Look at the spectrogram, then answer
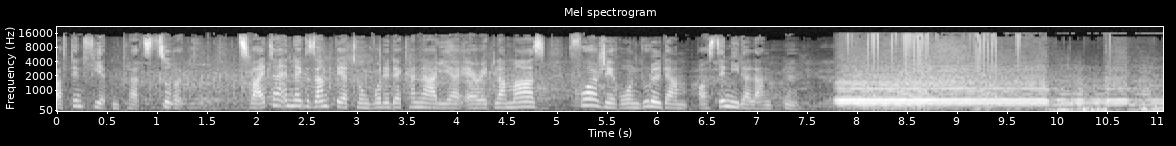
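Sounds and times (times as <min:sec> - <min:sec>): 
speech: 0:00.0 - 0:08.7
historic paddle steamer horn tooting: 0:07.8 - 0:11.0.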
